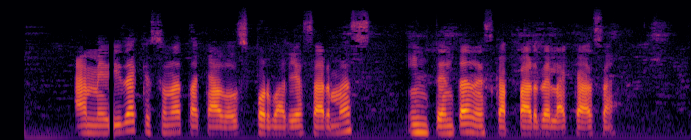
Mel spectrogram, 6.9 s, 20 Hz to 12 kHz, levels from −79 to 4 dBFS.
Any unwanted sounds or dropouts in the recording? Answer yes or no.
yes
